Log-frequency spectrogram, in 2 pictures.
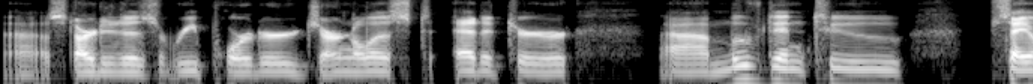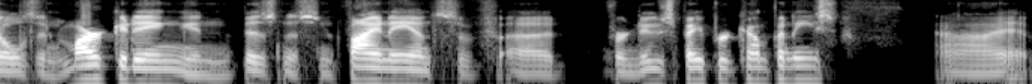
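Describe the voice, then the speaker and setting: A man in his sixties from Texas with a Southern accent, an author answering interview questions in a live video chat, unhurried, pausing on ums, with dry humor. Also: mid-range voice, pushed and bright, clean tone, no room sound. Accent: Southern American. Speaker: author guest. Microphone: video call.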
